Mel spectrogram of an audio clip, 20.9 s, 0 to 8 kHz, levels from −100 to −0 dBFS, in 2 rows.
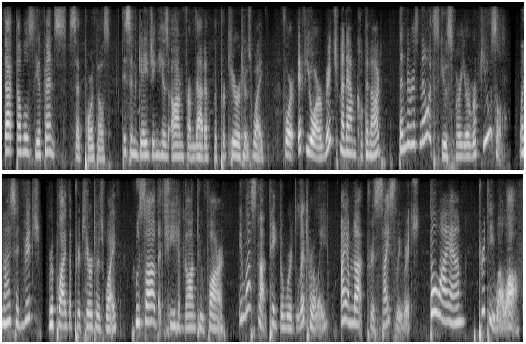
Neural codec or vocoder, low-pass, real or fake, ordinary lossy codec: codec, 16 kHz, 1 kbps, X-Codec, HuBERT features, trained on general audio; 7.2 kHz; fake; AAC, 48 kbps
